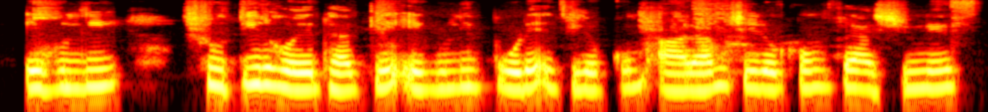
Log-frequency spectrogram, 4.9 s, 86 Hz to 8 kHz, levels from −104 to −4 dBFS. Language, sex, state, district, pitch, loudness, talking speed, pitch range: Bengali, female, West Bengal, North 24 Parganas, 230 Hz, -17 LUFS, 120 wpm, 220-240 Hz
